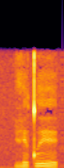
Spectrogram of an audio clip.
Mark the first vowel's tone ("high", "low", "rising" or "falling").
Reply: low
